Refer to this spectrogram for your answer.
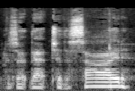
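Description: A man casually chatting as he opens trading card packs, listing the cards in a relaxed way with fillers. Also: on the high side, slight background noise. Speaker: card-opening channel host. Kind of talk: casual chat.

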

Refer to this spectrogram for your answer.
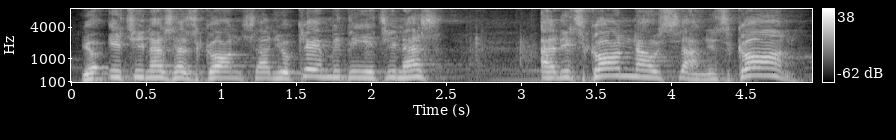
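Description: A man pastor leading a healing service, blessing people with emphatic repetition and now and then breaking into song or shouting. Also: sits high, normal speed.

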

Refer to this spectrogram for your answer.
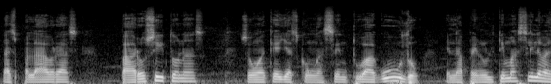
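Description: A man teaching a recorded lesson, taking his time to explain each rule and then repeating it. His voice is gravelly, with a dark, mellow tone and a little fry at the ends of phrases. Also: fairly low pitch. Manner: patient, repeats rules to make them clear.

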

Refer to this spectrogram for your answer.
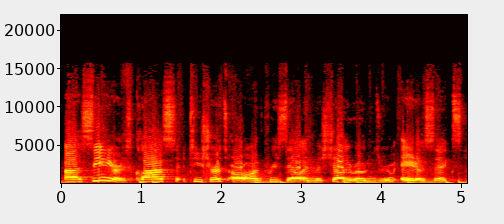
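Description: Casting: teenage female student news anchor, slightly high voice, chatty and playful, light music underneath. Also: normal speed, rough recording. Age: teens. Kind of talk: school announcements. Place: small school video studio, seated at desk.

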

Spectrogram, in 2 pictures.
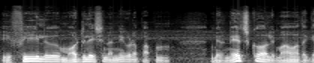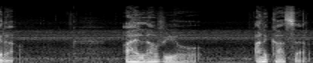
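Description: A man's voice: extremely low pitch, moderate pace, mellow, a little hiss or hum. A man hosting a live radio show, telling comic stories in a chatty way and dropping in English phrases. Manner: chatty, mixes English phrases, switches between voices. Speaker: radio jockey.

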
